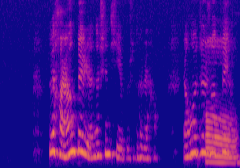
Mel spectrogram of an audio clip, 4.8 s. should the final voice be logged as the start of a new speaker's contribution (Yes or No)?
No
